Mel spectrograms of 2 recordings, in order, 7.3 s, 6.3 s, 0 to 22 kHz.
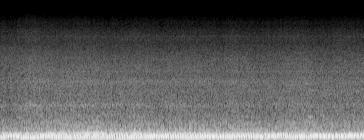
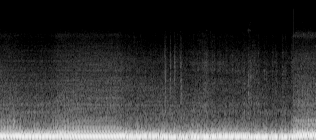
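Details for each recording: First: Swapped V8 after new plugs and wires and a sorted transmission. It runs with a deep, even rumble and no skip or miss. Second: Car on its first test drive: a deep, heavy exhaust rumble that stumbles unevenly under throttle instead of pulling clean. It is skipping, a returning misfire the owner thinks is probably a spark plug wire.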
